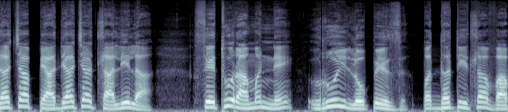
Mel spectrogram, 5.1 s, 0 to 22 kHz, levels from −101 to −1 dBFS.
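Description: From 3.50 to 4.02 s the speech slows by 5.2% and drops in pitch by 93 cents, close to a semitone, then snaps back to normal. This is a drift correction step, likely from clock-matching software changing the playback rate at once to rebalance its buffer. Speed and pitch move together and in a single jump, unlike tape wow, which slides and wobbles continuously, or a pitch shifter, which alters pitch without changing timing.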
